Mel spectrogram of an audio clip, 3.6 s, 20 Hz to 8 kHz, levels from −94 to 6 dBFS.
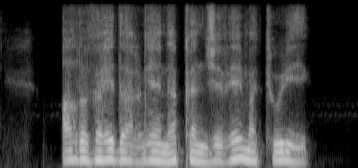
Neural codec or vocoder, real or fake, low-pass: codec, 16 kHz in and 24 kHz out, 0.6 kbps, FocalCodec, streaming, 2048 codes; fake; 7.2 kHz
